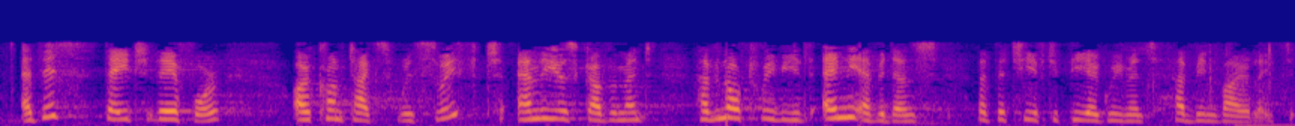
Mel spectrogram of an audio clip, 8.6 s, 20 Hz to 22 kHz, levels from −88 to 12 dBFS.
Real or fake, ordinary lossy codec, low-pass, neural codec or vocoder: real; none; 5.4 kHz; none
